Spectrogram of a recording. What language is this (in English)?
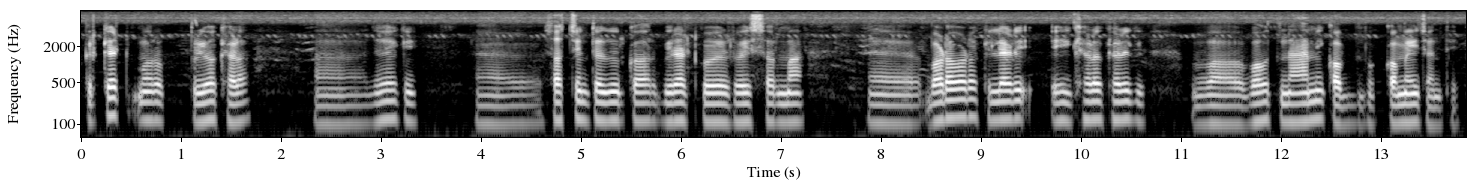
Odia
